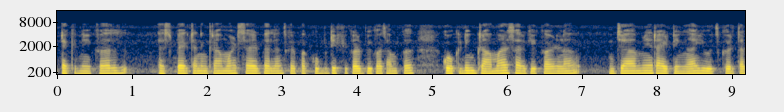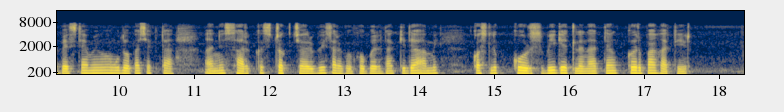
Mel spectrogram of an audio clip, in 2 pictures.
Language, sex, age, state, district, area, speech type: Goan Konkani, male, 18-30, Goa, Sanguem, rural, spontaneous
